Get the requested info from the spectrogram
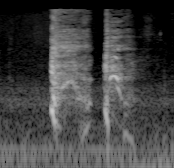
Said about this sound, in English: You have to, excuse me, I got a cough.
